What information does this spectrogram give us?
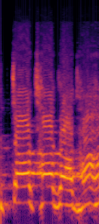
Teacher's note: इनको स्पर्श संघर्षी, क्योंकि इनके उच्चारण में घर्षण होता है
